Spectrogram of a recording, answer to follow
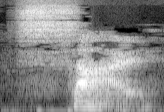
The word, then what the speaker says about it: sigh: The letters GH are silent when the letter I is in front of them. Simple enough, right? So here we have psi. Psi. GH, it's not making any sound here.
